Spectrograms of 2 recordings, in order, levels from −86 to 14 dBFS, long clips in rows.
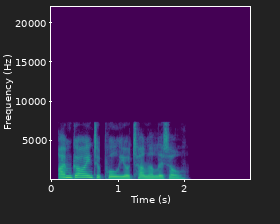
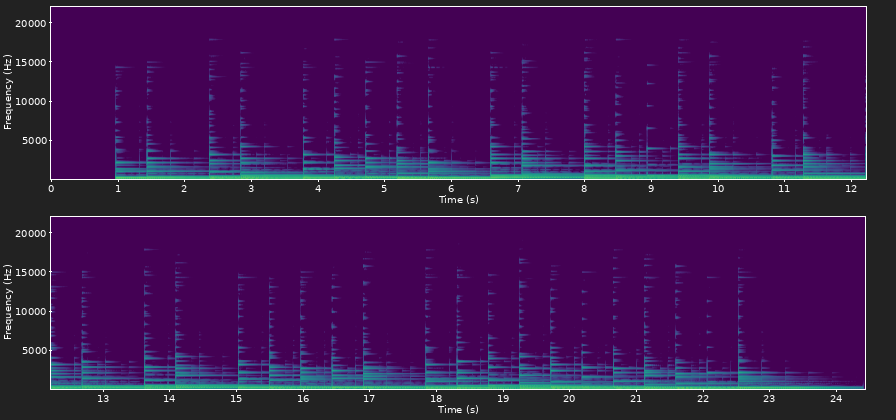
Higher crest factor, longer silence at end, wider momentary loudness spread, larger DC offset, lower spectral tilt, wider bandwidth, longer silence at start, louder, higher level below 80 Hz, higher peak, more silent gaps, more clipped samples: about the same, 16 dB vs 14 dB; first, 1 s vs 0.15 s; first, 9 LU vs 5 LU; neither; second, -6.5 dB/octave vs -9.5 dB/octave; about the same, 7.6 kHz vs 7.4 kHz; second, 0.1 s vs 0.95 s; about the same, -19 LUFS vs -17 LUFS; second, -60 dBFS vs -36 dBFS; about the same, -4 dBFS vs -2 dBFS; neither; neither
